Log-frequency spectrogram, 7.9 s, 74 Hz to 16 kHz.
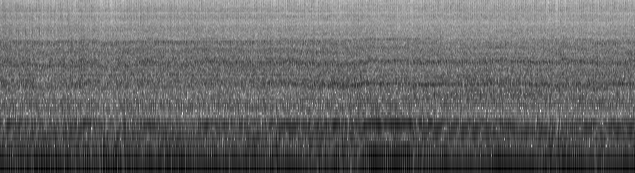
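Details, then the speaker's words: Yamaha MT-09 warming up at idle right after an engine oil change: even, steady idle with a constant deep throb, no knocks, ticks or rattles. "Alright, okey, dah tukar minyak hitam, siap dah. Kita start enjin, panaskan enjin."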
